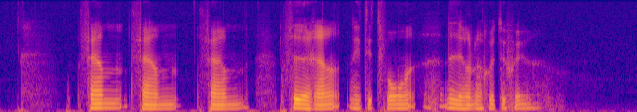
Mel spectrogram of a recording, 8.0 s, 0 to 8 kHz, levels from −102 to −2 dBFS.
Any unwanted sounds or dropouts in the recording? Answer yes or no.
no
